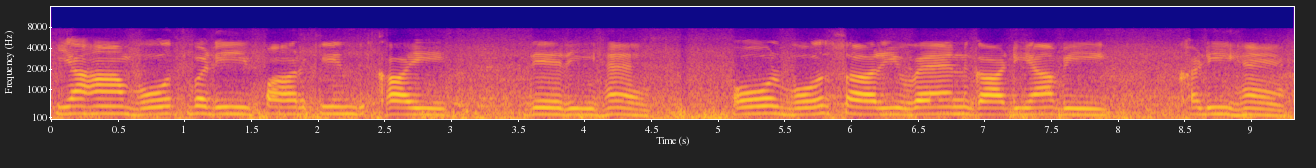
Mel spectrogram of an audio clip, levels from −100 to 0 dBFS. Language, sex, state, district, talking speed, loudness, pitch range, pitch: Hindi, female, Haryana, Charkhi Dadri, 105 wpm, -14 LUFS, 205-225 Hz, 215 Hz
